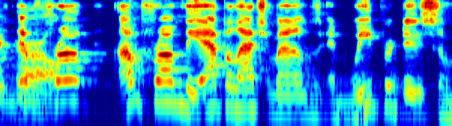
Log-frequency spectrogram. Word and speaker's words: Appalachian: Appalachian. Well, for those of us that live here and know how to pronounce it, it is the Appalachian Mountains.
